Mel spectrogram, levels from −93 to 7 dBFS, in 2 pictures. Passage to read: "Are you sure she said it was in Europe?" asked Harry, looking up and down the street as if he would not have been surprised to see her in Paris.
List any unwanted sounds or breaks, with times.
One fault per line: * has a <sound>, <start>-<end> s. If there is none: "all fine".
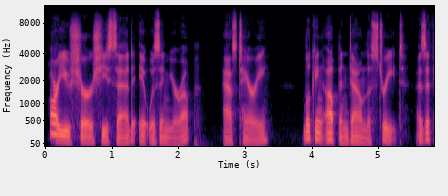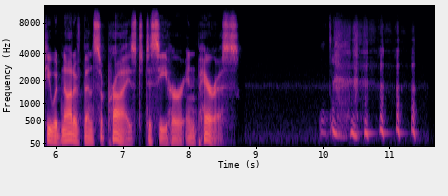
* has a laugh, 9.9-11.5 s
